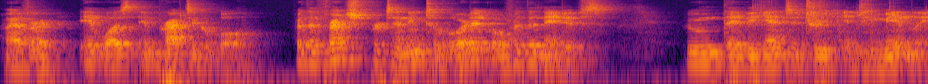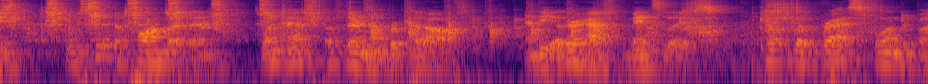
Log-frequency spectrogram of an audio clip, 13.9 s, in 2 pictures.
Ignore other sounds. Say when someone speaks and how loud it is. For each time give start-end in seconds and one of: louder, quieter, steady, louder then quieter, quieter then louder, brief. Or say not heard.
0.0-13.8 quieter.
